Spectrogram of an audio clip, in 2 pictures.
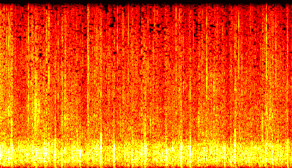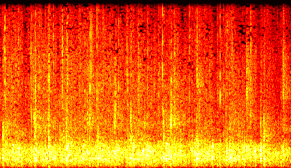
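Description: Steady audience applause fills the whole six seconds, a dense, even wash of many hands clapping at moderate loudness, with no voices standing out above it.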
